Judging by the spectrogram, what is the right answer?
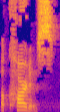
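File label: "acardius", English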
